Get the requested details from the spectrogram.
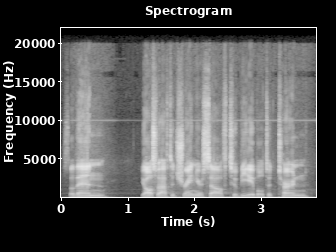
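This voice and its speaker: A man's voice: medium pitch, normal speed, smooth. A French Canadian man with a Quebec accent, a hockey player answering interview questions in a thoughtful way. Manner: thoughtful, many restarts and fillers.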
